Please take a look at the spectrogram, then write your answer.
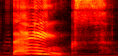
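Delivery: high, bright storybook exclamation; exclaimed thanks. A narrator's reading. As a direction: sing out thanks as the bear. Bear thanks Badger.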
